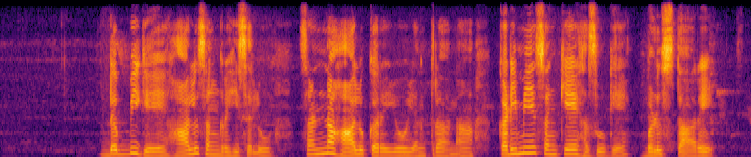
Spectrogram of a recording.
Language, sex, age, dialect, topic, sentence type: Kannada, female, 46-50, Mysore Kannada, agriculture, statement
